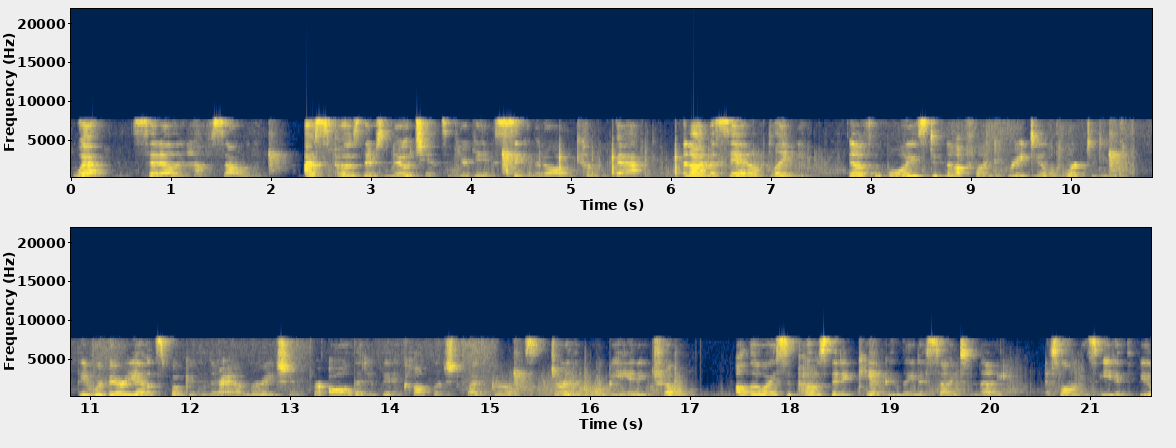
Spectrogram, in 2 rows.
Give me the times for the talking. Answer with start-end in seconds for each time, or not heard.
0.0-21.5.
